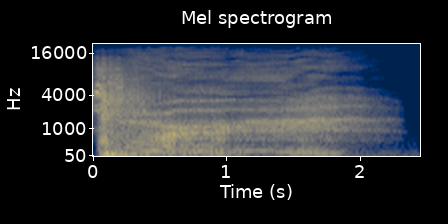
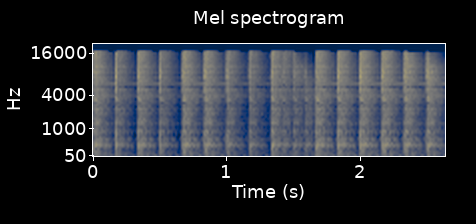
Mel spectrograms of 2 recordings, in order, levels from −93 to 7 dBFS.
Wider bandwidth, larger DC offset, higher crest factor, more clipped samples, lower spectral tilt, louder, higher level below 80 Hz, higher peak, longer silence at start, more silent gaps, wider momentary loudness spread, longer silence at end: first, 19.5 kHz vs 17 kHz; neither; second, 18 dB vs 26 dB; neither; first, -2.5 dB/octave vs 1 dB/octave; about the same, -26 LUFS vs -24 LUFS; first, -38 dBFS vs -60 dBFS; second, -8 dBFS vs 0 dBFS; about the same, 0 s vs 0 s; neither; first, 13 LU vs 6 LU; first, 0.3 s vs 0 s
